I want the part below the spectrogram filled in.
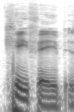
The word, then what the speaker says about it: kayfabe: So it says here, kayfabe is how you pronounce it.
